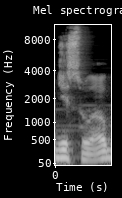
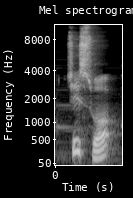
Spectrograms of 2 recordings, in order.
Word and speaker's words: Jisoo: That's how you say it actually. Not Jisoo, but Jisoo.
